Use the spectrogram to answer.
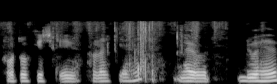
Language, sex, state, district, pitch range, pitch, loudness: Hindi, male, Uttar Pradesh, Hamirpur, 145-160 Hz, 155 Hz, -19 LUFS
